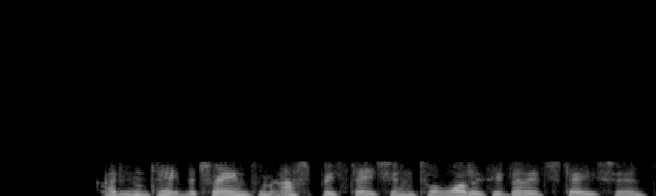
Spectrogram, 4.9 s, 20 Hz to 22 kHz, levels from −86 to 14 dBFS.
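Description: Speech runs through the G.729 codec for its whole length, with nothing above 3.8 kHz and a plainly rough, synthetic texture. Unlike a simple telephone band-limit, the buzz comes from rebuilding each frame with a few pulses, which fits 8 kbit/s coding.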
